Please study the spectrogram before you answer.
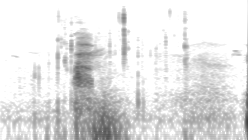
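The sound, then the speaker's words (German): A quiet sip of Coca-Cola Energy drink gives a soft slurping, swallowing sound of about half a second with faint mouth noises around it. A short spoken word follows at the end. “Ja, wie schmeckt denn nun diese Coca-Cola Energy. Ich nehme da direkt nochmal so ein Schlückchen.”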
